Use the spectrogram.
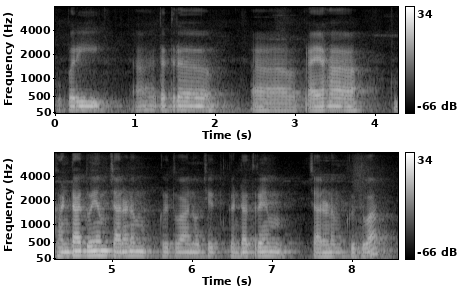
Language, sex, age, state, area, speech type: Sanskrit, male, 30-45, Uttar Pradesh, urban, spontaneous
